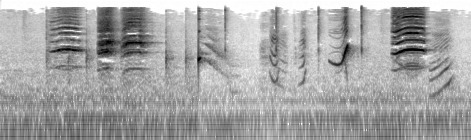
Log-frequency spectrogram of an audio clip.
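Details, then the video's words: A family of talking parrots, playing and speaking in Urdu and Hindi, gives scattered harsh squawks, a sharp click, sliding whistles and a loud raspy burst near the end. "Gorgeous Talking Parrots Playing And Speaking In Urdu Hindi"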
